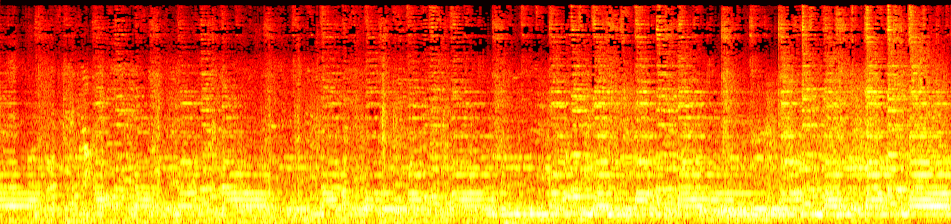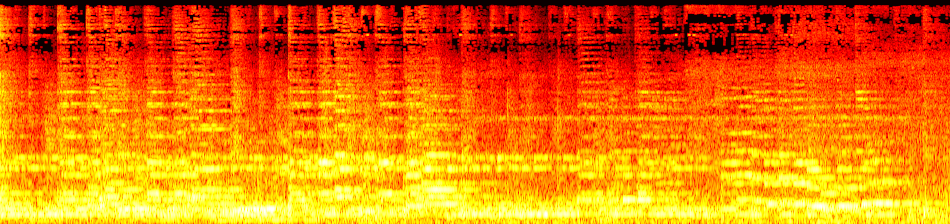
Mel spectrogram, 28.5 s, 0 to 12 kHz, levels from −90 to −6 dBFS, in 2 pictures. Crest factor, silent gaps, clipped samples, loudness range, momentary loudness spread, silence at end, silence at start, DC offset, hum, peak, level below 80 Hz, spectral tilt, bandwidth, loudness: 10 dB; none; under 0.1%; 4 LU; 5 LU; 0 s; 0 s; under 0.1%; none; -2 dBFS; -28 dBFS; -6 dB/octave; 11.5 kHz; -13 LUFS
